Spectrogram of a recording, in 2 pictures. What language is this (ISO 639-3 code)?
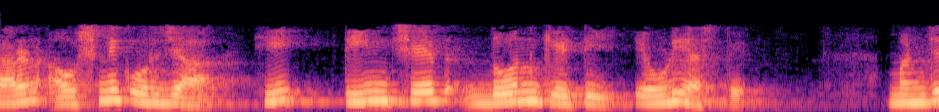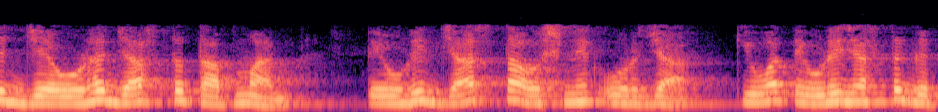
mar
